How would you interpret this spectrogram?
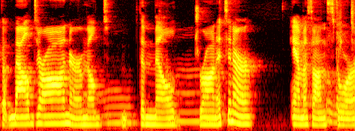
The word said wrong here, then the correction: Maldon: I think it's Maldon, M-A-L-D-O-N.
